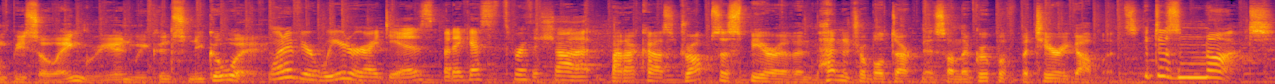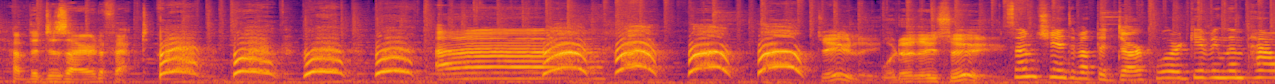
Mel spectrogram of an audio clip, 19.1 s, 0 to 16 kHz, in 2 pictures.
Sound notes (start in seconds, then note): 10.7 more frenzied screaming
